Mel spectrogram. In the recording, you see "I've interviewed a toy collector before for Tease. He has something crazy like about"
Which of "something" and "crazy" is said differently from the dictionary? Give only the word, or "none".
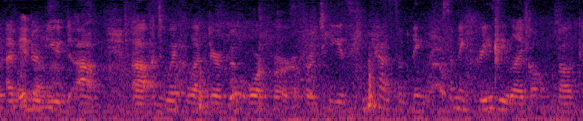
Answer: none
